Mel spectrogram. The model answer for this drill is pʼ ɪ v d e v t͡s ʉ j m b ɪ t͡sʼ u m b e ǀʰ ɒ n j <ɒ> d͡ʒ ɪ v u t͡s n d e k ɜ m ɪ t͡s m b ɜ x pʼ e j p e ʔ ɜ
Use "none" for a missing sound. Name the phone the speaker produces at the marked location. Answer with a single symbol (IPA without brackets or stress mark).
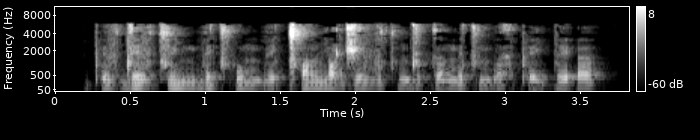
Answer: ɒ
